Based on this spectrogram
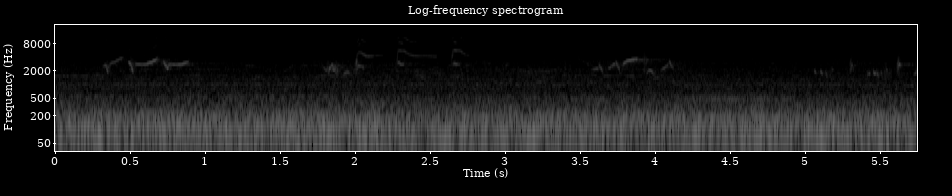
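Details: Perched at the top of a white pine tree, a brown thrasher delivers scattered quick phrases: twisting chirps, a few thin high notes, then more slurred syllables, all against a persistent deep rumbling background.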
